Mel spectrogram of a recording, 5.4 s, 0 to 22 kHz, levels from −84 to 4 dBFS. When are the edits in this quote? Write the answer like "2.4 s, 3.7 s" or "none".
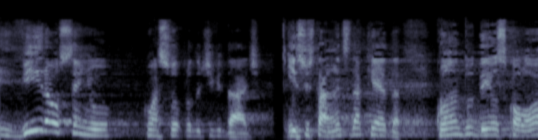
2.7 s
